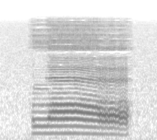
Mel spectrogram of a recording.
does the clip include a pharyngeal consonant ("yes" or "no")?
no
